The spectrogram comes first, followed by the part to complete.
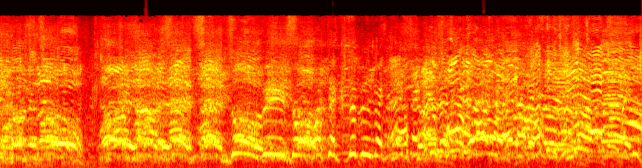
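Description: A crowd of many voices shouting loudly and overlapping, with a short break about a second in.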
